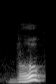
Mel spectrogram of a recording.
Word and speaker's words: भूख: अब बुक, अब उच्चारण में भी देखिए शब्द क्या है ये, बुक, बुक नहीं होता है, क्या होता है, भूख होता है, कि तेनु भूख लग जावे, तो भूख में ख होता है, भूख।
